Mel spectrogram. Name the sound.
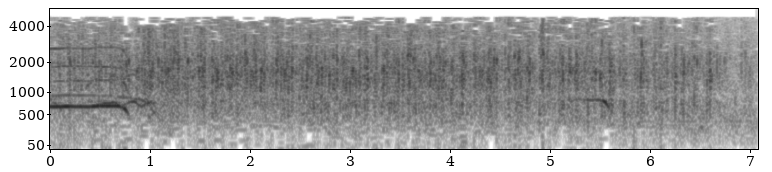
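audience applause and cheering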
